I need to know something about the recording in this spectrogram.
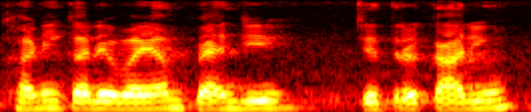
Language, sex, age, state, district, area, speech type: Sindhi, female, 60+, Uttar Pradesh, Lucknow, rural, spontaneous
